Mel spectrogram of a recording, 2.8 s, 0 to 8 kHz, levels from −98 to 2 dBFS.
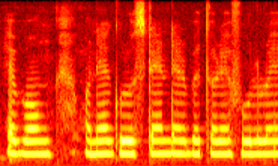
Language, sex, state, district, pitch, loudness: Bengali, female, Assam, Hailakandi, 230 Hz, -15 LUFS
